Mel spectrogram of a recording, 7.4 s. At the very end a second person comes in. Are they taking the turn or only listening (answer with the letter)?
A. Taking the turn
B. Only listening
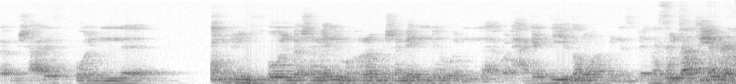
A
